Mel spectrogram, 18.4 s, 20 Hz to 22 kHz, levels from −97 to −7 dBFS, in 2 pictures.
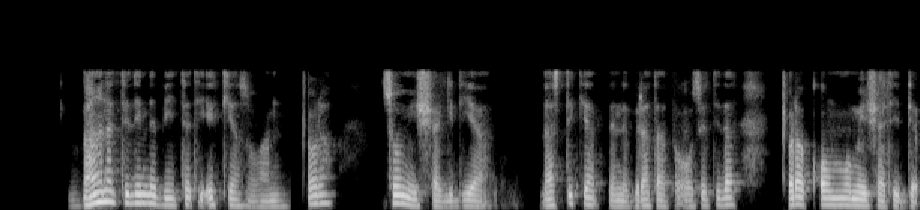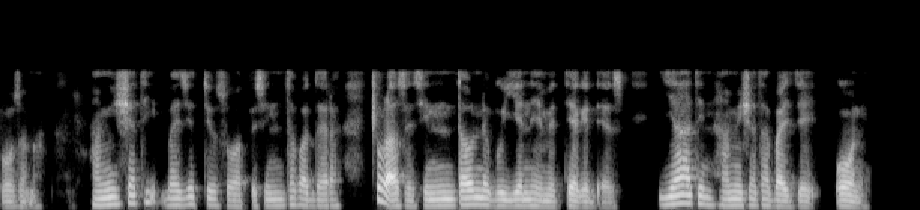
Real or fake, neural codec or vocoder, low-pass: fake; codec, 16 kHz in and 24 kHz out, 1 kbps, XY-Tokenizer; 5.4 kHz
